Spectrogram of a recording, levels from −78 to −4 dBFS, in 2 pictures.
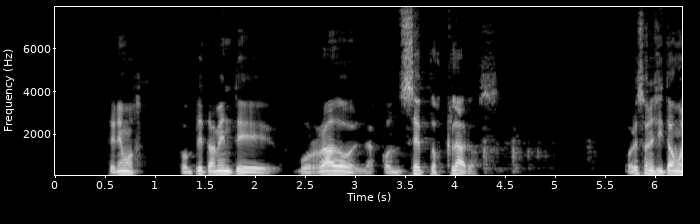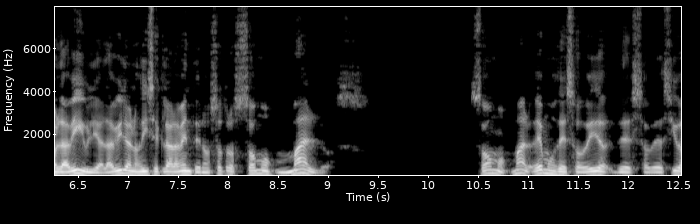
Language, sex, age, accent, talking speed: Spanish, male, 30-49, Argentinian, 110 wpm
